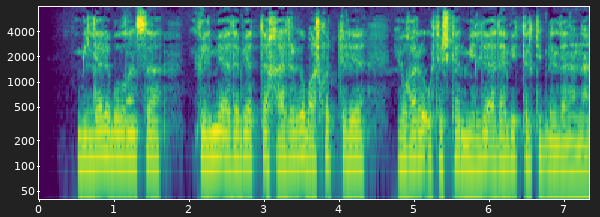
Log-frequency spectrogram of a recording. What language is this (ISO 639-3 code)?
bak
